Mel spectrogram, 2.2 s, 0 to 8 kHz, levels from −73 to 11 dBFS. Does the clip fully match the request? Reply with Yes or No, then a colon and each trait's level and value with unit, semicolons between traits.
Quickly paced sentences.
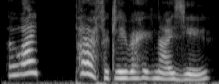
No: slow, 135 wpm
